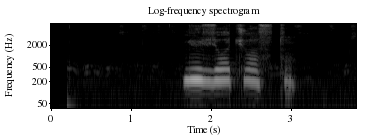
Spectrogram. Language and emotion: Russian, sad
